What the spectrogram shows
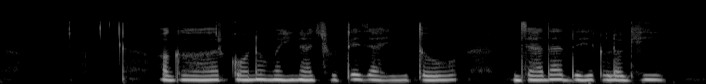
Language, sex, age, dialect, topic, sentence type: Chhattisgarhi, female, 18-24, Northern/Bhandar, banking, question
